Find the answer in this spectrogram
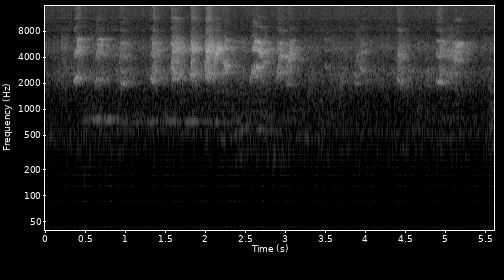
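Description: Faint chirping of small birds: short, high chirps in quick, irregular runs.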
